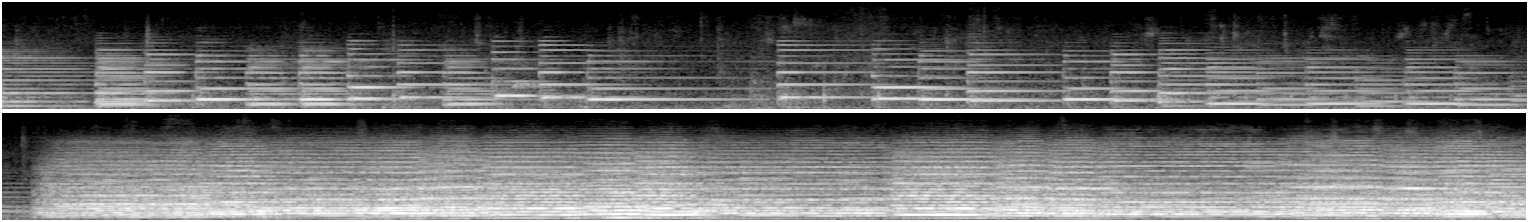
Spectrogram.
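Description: Piano playing an introduction of single notes, each struck and fading. About halfway through, a beginner string orchestra of violins and cellos comes in together with sustained bowed notes, much louder than the piano alone.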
